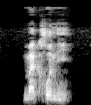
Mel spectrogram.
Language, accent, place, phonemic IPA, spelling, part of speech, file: French, France, Lyon, /ma.kʁɔ.ni/, Macronie, proper noun / noun, LL-Q150 (fra)-Macronie.wav
- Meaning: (proper noun) France under the presidency of Emmanuel Macron; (noun) 1. Macron's associates or inner circle 2. Macron's supporters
